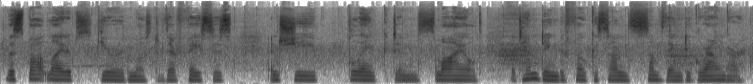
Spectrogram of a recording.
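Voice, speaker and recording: A woman giving a scripted narration of a horror audio drama. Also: deep voice. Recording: music and crowd noise behind narration. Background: music, crowd sounds.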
